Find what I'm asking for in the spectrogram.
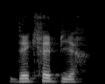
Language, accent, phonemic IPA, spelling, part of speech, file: French, France, /de.kʁe.piʁ/, décrépir, verb, LL-Q150 (fra)-décrépir.wav
- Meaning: to remove roughcast (from)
